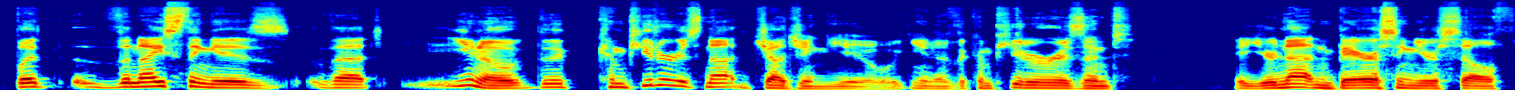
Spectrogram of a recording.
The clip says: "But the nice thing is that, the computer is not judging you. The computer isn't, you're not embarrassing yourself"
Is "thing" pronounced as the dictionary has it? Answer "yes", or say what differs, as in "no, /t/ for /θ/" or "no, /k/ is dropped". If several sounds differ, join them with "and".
yes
